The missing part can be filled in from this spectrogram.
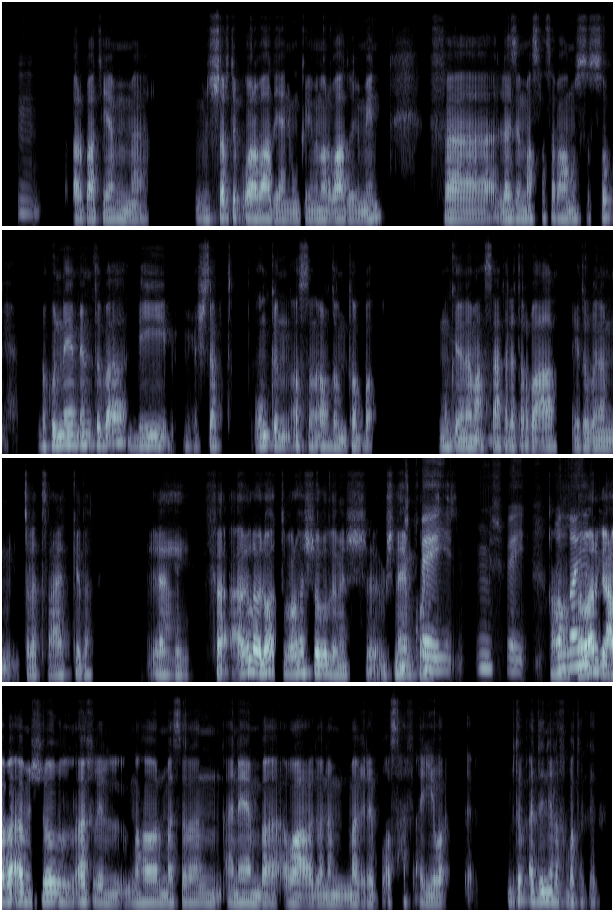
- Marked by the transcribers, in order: tapping
- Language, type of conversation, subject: Arabic, advice, إزاي جدول نومك المتقلب بيأثر على نشاطك وتركيزك كل يوم؟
